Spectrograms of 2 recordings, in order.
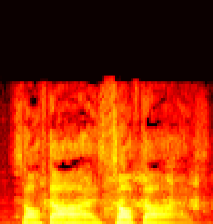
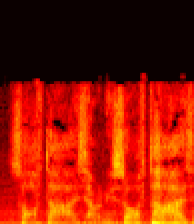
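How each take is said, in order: First: Loud echo with a laugh in it; mock the reminder back, punching both words out loudly; loud mimicking. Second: Low, hushed imitation of a wife's coaxing; softly coax, as a wife nudging her husband; gentle reminder. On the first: Husband parroting his wife's reminder back, loudly mimicking. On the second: Wife reminding her husband about his facial expression, gently coaxing.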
